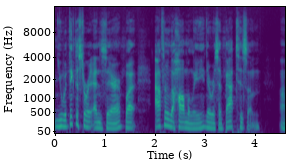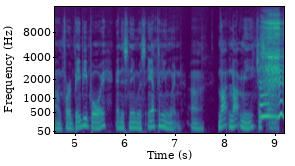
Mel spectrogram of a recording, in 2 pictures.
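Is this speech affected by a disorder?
Yes: cleft palate; congenital cleft palate involving mouth.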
